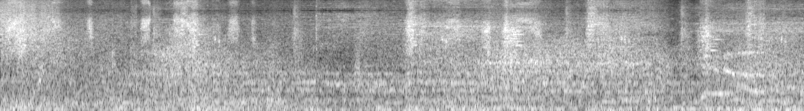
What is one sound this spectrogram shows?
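Spell effects and weapon hits crackle and clash in a fast game battle.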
